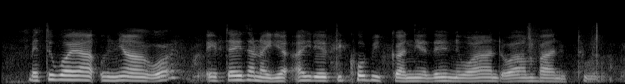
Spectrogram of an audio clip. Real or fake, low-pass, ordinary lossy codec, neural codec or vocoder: fake; 7.2 kHz; none; codec, 16 kHz, 1 kbps, X-Codec, WavLM features, trained on Multilingual LibriSpeech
